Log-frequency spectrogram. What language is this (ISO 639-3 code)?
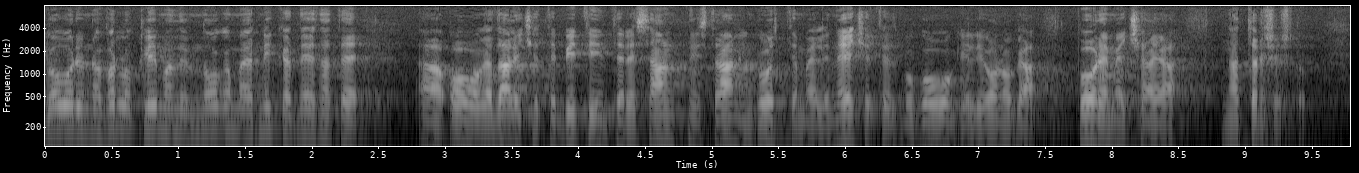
hrv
